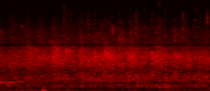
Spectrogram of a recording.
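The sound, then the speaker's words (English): A church audience applauds steadily to welcome a new worship director, a dense patter of many hands clapping together at once, sustained and fairly even in loudness, with no speech over it. “So she's not here, but let's give a round of applause anyways.”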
